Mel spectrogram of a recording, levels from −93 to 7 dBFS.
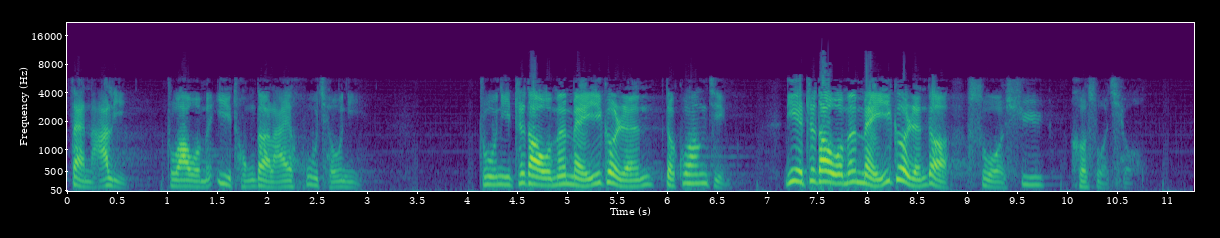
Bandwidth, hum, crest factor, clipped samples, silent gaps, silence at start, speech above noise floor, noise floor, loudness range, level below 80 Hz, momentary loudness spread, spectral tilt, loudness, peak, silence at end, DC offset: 9.2 kHz; none; 18 dB; under 0.1%; none; 0.05 s; 44 dB; -61 dBFS; 7 LU; -54 dBFS; 20 LU; -6.5 dB/octave; -17 LUFS; 0 dBFS; 0.65 s; under 0.1%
